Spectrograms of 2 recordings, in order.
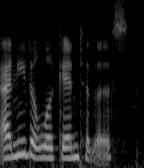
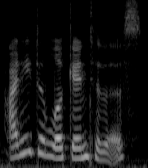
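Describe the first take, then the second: No difference in how they are said.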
